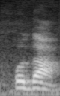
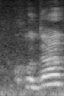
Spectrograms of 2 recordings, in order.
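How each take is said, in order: First: خدا with a throaty خ sound; خدا said with the rasping x; correct pronunciation. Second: خدا said as کھدا with an aspirated k; خدا with a hard kh, the wrong way; wrong pronunciation demo. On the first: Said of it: "اگر ہم خدا کو خدا کہیں گے تو معنی بدل جائیں". (خدا، خ کی صحیح آواز کے ساتھ) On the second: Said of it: "تو لفظ بالکل غلط تو ہوگا ہی". (خدا کو کھ کی آواز سے، غلط طریقے سے) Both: Shown as a demonstration.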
